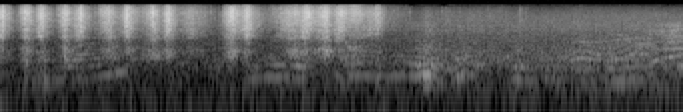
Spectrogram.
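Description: Green gram (mung bean) seeds rattling inside a lidded clay pot shaken rapidly and evenly by hand, to wet every seed with the water added for seed treatment. The shaking stops about two and a half seconds in.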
